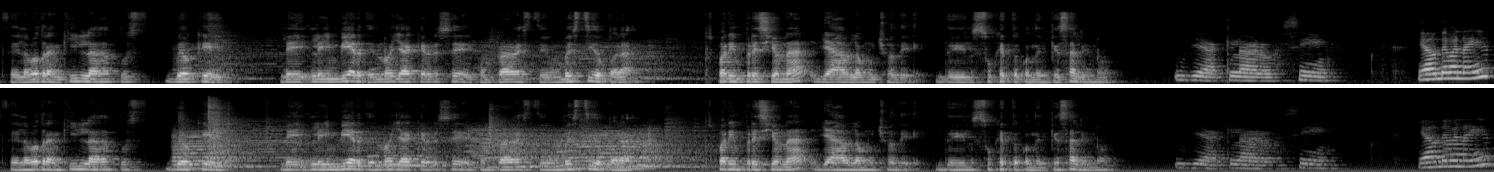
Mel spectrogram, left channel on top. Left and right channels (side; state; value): right; noise; hum, 27 dB below the sound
